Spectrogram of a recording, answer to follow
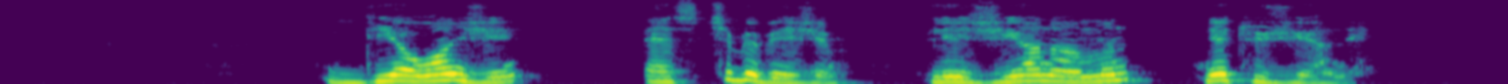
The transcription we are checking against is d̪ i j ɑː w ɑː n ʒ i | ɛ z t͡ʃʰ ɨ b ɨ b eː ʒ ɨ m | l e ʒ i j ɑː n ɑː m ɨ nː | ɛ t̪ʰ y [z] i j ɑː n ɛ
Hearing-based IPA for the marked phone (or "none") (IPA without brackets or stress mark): ʒ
